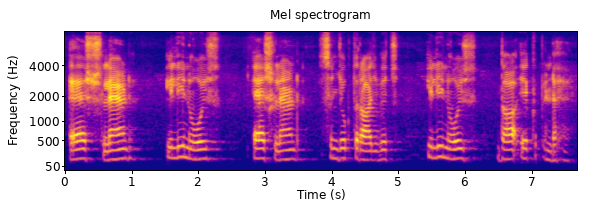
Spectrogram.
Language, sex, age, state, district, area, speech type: Punjabi, male, 45-60, Punjab, Hoshiarpur, rural, read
